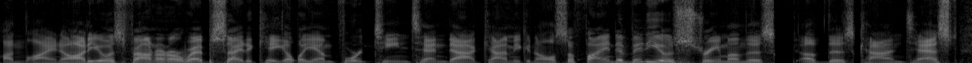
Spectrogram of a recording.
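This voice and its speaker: Clear-voiced American sports announcer man. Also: mid-range voice, lively intonation, brisk. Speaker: sports director and play-by-play announcer. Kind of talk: pregame radio sports commentary.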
